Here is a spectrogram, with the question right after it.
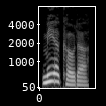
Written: miakoda

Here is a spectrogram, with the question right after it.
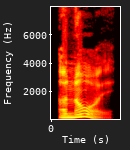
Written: annoy

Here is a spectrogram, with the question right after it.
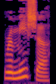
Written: Ramesha

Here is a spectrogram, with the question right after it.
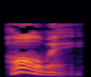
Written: hallway

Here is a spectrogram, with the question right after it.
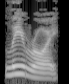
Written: leroi

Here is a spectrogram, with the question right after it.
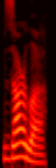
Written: zarla

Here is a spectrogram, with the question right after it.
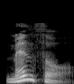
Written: menthol

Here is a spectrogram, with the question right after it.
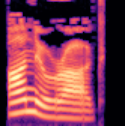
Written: anurag

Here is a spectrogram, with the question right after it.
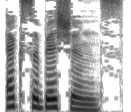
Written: exhibitions

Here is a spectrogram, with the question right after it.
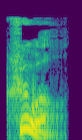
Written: crewel

